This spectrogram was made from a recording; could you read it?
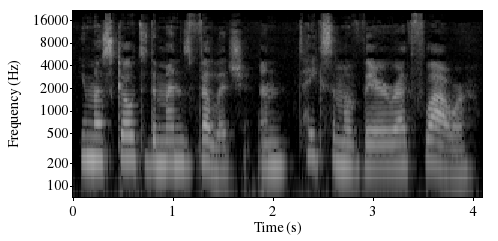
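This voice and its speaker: A calm, wise male panther from a storybook, voiced by a woman reading aloud. He talks low and steady, handing out patient advice in an unhurried way. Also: natural voice. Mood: advising.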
